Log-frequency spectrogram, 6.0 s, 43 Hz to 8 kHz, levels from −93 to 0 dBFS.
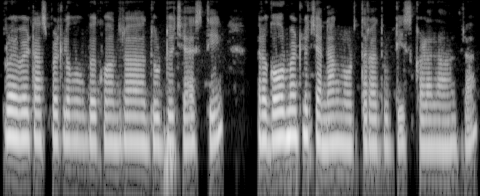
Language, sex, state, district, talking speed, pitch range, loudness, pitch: Kannada, female, Karnataka, Chamarajanagar, 140 wpm, 170-195 Hz, -19 LUFS, 180 Hz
